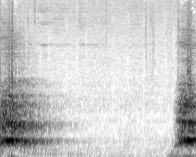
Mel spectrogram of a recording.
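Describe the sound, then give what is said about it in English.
Two sharp dog barks, one at the start and another just over a second later, with silence between them; they sound fairly loud, with no talking. “Well, I don't know what my dogs are doing today, but that's pretty cool.”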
